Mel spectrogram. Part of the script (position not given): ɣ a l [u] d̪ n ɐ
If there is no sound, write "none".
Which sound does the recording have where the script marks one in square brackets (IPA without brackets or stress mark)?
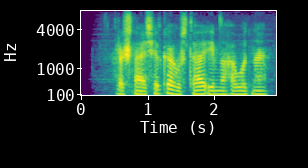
ɔ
